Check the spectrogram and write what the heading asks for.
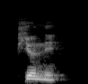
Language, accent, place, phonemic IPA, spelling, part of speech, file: French, France, Lyon, /pjɔ.ne/, pionner, verb, LL-Q150 (fra)-pionner.wav
- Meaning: to exchange (a piece)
